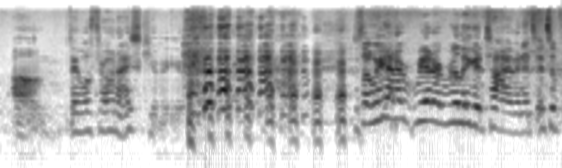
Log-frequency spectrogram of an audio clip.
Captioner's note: laughter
